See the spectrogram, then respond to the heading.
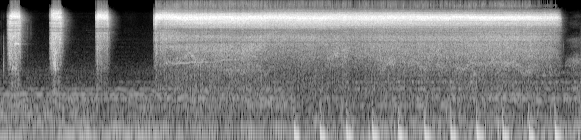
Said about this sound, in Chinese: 好，我们再试一次，鼻子吸一大口气，没有保留的吸到最大一口气，然后肚子撑大，绷住，憋住气，然后用力的挤压肚子，接着发出“呲”的声音。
